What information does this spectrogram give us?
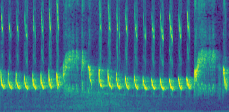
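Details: White-rumped shama singing to stir other birds to respond: a rapid, even series of bright, clipped notes, about four per second, broken by two brief rising whistles.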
